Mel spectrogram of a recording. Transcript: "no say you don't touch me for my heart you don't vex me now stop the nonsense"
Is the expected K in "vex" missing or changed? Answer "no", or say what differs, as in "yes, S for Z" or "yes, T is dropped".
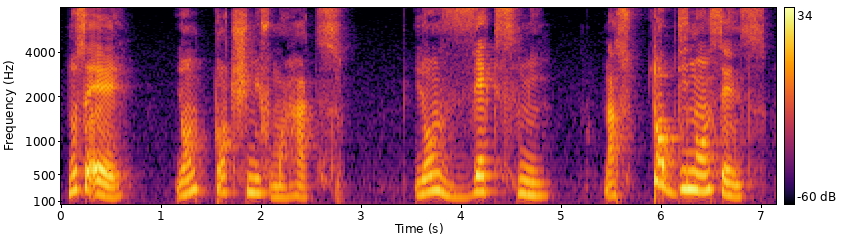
no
